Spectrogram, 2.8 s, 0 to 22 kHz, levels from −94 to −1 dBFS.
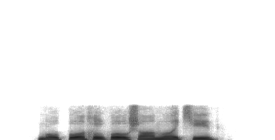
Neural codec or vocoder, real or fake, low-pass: codec, 16 kHz, 0.5 kbps, FreqCodec, larger model; fake; 5.4 kHz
